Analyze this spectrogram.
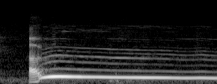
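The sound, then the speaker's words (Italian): A wolf howls in one long, loud, sustained note rich in harmonics. It starts abruptly, rises quickly, then holds a steady pitch to the end. “Ululò il lupo Cerino”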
